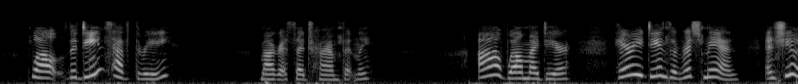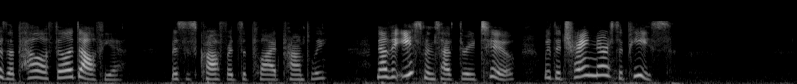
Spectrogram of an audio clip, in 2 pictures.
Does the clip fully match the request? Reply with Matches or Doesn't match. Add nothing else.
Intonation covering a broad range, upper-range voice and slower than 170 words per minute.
Matches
